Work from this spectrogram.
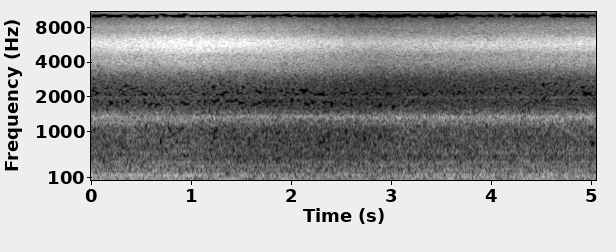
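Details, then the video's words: Cicadas singing together in June 2021 in Rockville, Maryland, USA, a summer chorus: a steady shrill electric buzz, loudest near the start, dipping softer midway and then building gently again. "Cicadas song || Cicada's chorus song"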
